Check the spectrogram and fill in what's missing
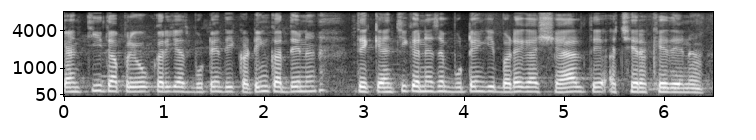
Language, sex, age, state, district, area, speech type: Dogri, male, 18-30, Jammu and Kashmir, Udhampur, rural, spontaneous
